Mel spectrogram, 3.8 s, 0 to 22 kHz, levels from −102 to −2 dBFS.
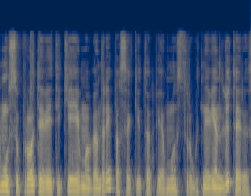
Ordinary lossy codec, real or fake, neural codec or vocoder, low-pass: Opus, 64 kbps; real; none; 10.8 kHz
